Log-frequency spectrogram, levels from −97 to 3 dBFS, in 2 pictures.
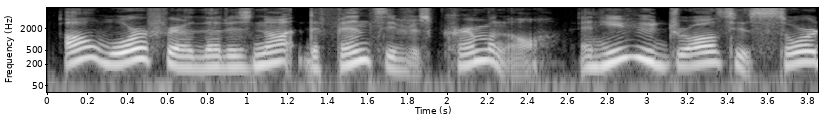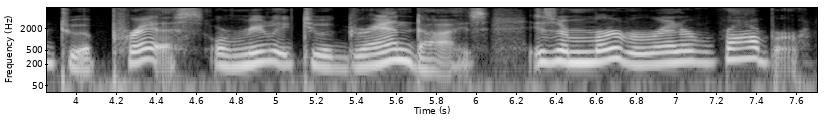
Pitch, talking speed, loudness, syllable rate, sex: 215 Hz, 200 wpm, -17 LUFS, 5.9 syllables/s, female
